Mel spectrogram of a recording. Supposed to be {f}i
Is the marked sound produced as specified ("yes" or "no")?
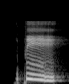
no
